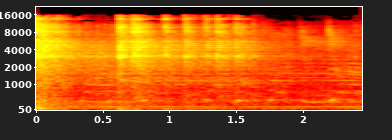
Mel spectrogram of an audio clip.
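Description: A loaded barbell with rubber bumper plates dropped onto a rubber gym floor: a heavy thud as it lands and a second, smaller thud as it bounces about half a second later. Loud background music plays throughout.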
